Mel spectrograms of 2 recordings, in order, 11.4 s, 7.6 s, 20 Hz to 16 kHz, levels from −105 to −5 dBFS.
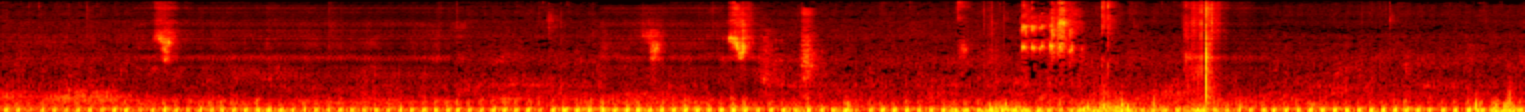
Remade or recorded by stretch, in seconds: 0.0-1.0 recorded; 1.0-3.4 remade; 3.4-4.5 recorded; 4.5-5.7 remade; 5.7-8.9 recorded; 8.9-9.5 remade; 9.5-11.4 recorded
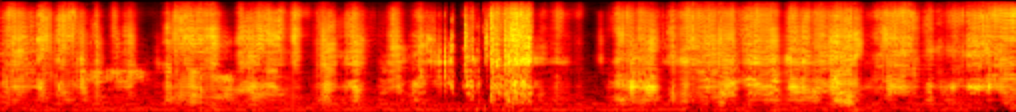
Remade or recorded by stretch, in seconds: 0.0-3.3 remade; 3.3-4.0 recorded; 4.0-7.6 remade

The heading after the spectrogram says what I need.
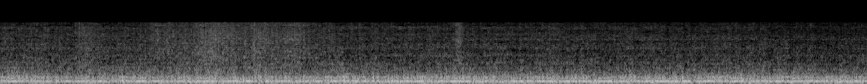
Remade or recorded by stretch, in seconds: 0.0-8.7 remade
